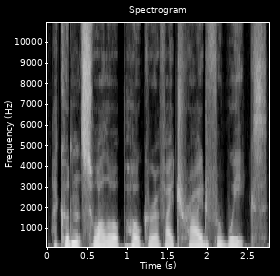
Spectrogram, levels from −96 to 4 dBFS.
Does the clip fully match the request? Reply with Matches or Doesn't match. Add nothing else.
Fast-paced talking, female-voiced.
Matches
